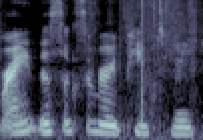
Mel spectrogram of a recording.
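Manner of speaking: ordinary talk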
